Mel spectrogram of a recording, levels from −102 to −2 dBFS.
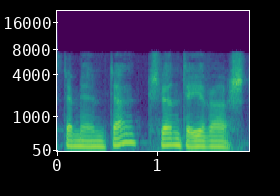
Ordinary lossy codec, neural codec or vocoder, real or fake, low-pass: Opus, 64 kbps; codec, 16 kHz, 1.1 kbps, Voila-Tokenizer; fake; 7.2 kHz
